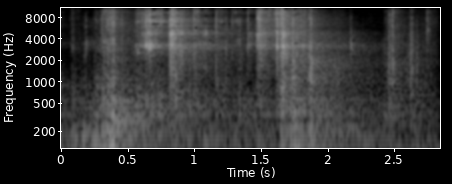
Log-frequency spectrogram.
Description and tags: Unlocking Door
Unlocking a door to an apartment in an stairwell.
